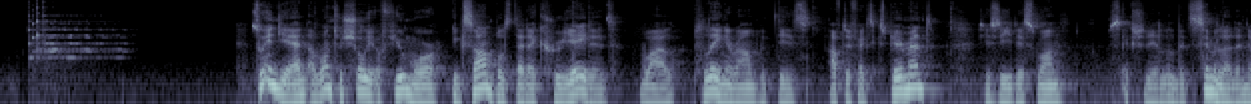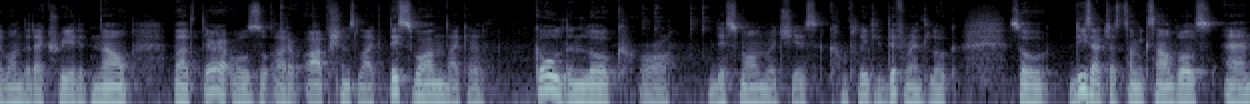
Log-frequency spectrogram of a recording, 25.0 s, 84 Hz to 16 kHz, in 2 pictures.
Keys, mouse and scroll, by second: 3.1 click, 5.7-10.8 drag, 10.8-11.2 scroll down 1, 15.2 click, 18.9 click.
